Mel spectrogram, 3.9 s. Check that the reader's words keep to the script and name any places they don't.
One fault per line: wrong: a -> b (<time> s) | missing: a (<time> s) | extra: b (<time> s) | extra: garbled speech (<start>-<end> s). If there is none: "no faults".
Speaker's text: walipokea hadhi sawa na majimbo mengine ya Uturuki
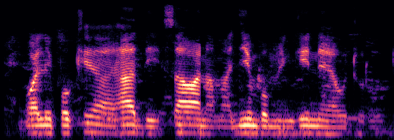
no faults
